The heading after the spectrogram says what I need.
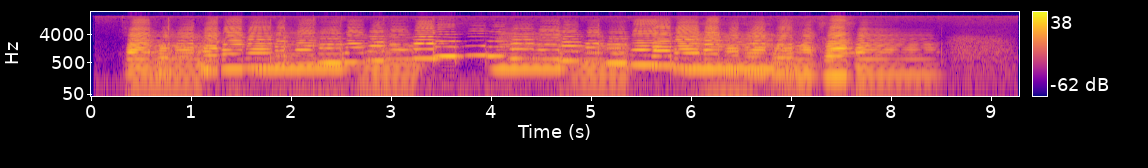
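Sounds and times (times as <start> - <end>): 
A harmonic minor scale played: 0.3 - 8.5.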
